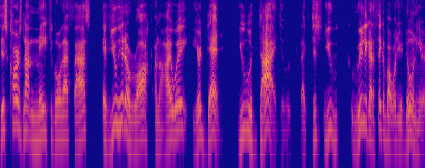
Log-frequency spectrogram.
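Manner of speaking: sincere, heartfelt, earnest tone. Retelling what a cop said after a speeding stop: imitating a sincere cop. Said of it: "he looked at me with all sincerity".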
